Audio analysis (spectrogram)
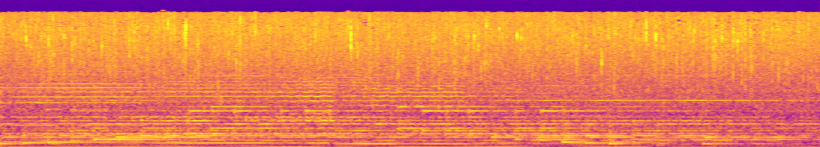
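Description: Steady, moderate rain patters continuously, with a soft hiss and scattered droplet taps, blended with a sustained, low ambient musical drone throughout. No one speaks.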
